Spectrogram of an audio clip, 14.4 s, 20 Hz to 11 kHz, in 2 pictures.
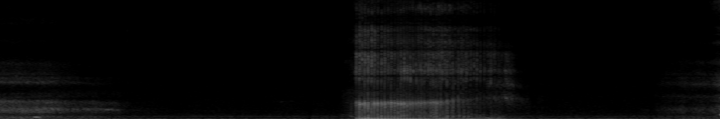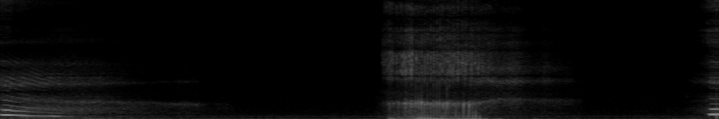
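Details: Snoring during sleep: loud rattling snores recurring about every four seconds, roughly 15 per minute, with quieter whistling breaths between.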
